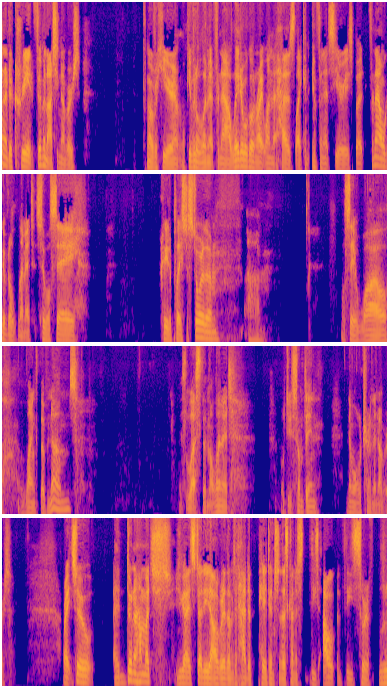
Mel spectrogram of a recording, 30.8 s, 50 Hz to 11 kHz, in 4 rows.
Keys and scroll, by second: 20.0 Return, 25.3 alt+super+l.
